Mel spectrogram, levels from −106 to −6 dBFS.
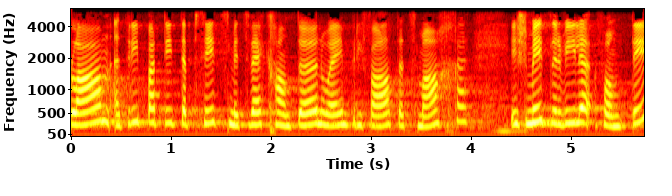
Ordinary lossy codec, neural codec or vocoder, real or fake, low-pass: none; none; real; 5.4 kHz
